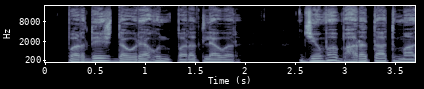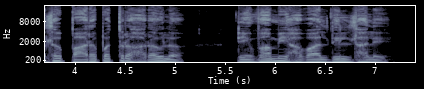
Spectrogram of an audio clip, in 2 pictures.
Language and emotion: Marathi, sad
